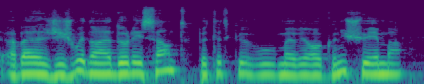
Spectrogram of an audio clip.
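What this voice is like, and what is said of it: Slight southern French accent. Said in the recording (French): “avec un petit accent du sud”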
